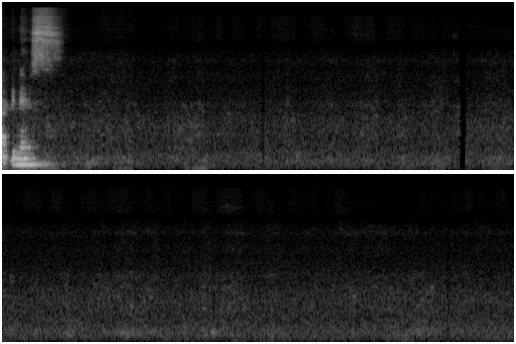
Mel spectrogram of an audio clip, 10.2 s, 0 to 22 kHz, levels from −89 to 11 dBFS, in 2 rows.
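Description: A speech recording with packet-loss artefacts in three places. Short concealed packet loss occurs at 2.59 to 2.63 s and again at 9.57 to 9.60 s. Each time about 20 ms of audio failed to arrive in time, and the receiver papered over it with roughly 15 ms of synthesized continuation, extending the preceding sound before cross-fading back into the real signal. The result is a brief smear or wobble rather than an audible dropout. A burst of packet loss sits at 4.57 to 4.65 s, where about 60 ms went missing in a row. Concealment stretched the last sound out for about 58 ms while attenuating it, giving a short held buzz or fading hiss before the stream picks up again further along, with the intervening audio simply absent.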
